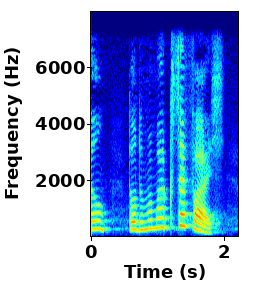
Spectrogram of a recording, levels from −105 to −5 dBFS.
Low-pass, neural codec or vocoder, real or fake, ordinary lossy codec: 7.2 kHz; codec, 16 kHz in and 24 kHz out, 1 kbps, XY-Tokenizer; fake; none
